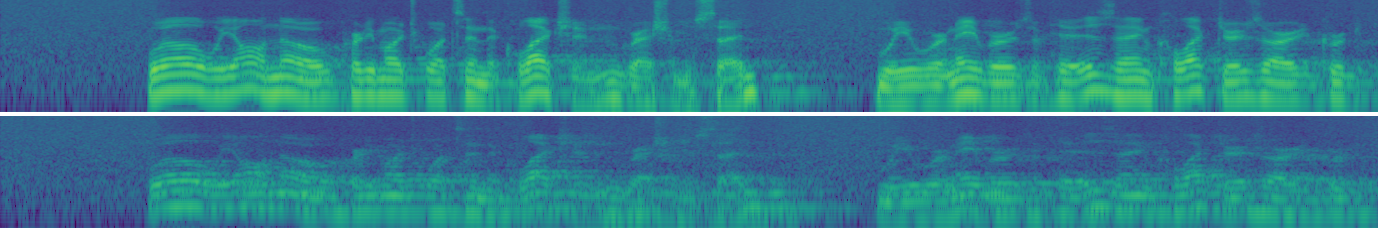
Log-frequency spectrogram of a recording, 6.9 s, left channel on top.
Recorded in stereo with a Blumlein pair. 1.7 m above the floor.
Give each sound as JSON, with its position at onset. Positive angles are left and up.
{"t": 0.7, "sound": "a man speaking", "azimuth_deg": 35, "distance_m": 1.6}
